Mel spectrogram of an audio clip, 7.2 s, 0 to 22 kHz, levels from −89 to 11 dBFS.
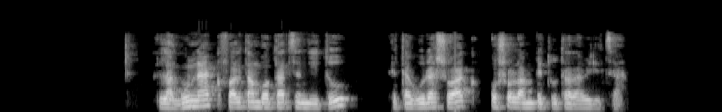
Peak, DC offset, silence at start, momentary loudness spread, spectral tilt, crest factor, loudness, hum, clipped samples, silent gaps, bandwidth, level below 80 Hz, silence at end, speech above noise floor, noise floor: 0 dBFS; under 0.1%; 1.25 s; 10 LU; -4.5 dB/octave; 16 dB; -15 LUFS; none; under 0.1%; none; 7.8 kHz; -60 dBFS; 1 s; over 75 dB; under -90 dBFS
